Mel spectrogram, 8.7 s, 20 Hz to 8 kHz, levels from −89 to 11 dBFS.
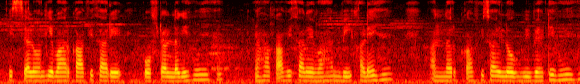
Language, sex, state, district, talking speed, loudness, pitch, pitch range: Hindi, male, Uttar Pradesh, Muzaffarnagar, 170 wpm, -25 LUFS, 150 Hz, 150-160 Hz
